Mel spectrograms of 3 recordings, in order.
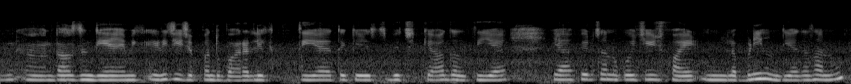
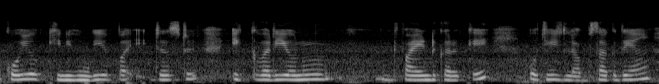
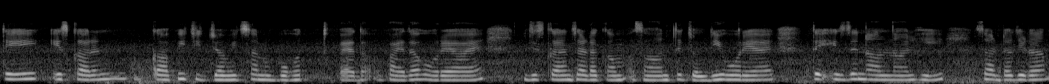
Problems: constant background noise, background conversations at intervals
